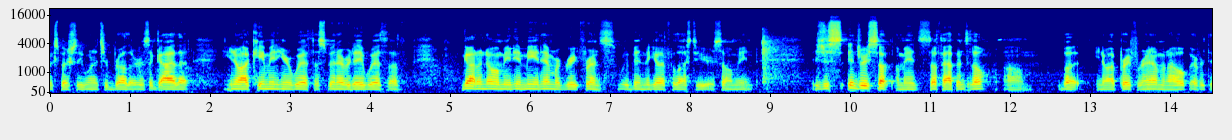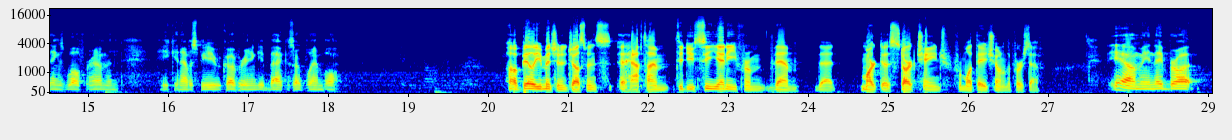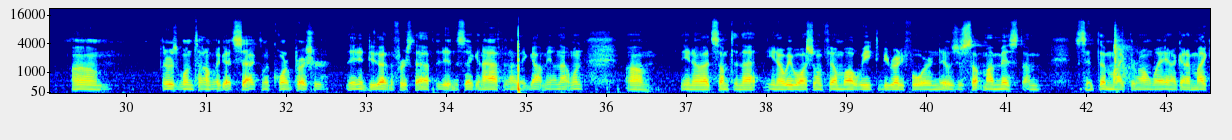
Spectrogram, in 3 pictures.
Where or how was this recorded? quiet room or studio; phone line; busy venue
busy venue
